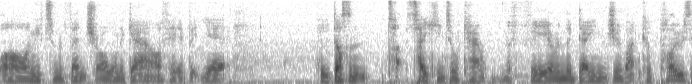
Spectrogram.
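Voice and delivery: ordinary talk, nothing marked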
